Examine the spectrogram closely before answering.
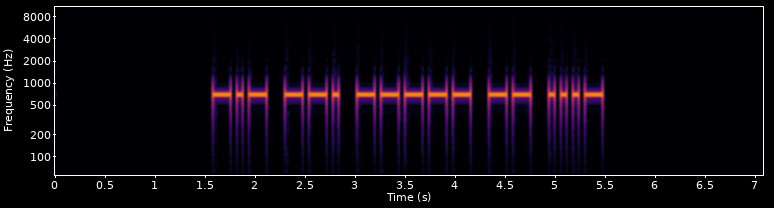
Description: Morse code, heard as a keyed tone, about 21 wpm, 700 Hz. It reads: KG0MV
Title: Speed Racing - USA 2x2 Call Signs 17wpm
